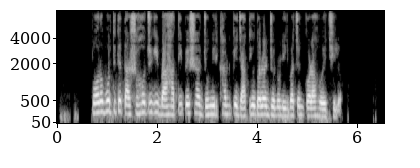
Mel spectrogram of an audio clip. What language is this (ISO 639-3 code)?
ben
